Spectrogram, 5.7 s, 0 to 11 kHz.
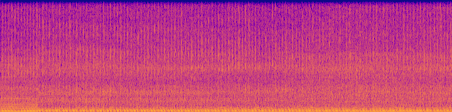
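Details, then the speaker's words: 1990s Snapper riding mower, Briggs & Stratton flathead single-cylinder, sat for years with no oil change in forever, brake on: steady thump about 158 beats a minute, even idle, no hunting or misses; normal idle. "that's the idle that's not bad"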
